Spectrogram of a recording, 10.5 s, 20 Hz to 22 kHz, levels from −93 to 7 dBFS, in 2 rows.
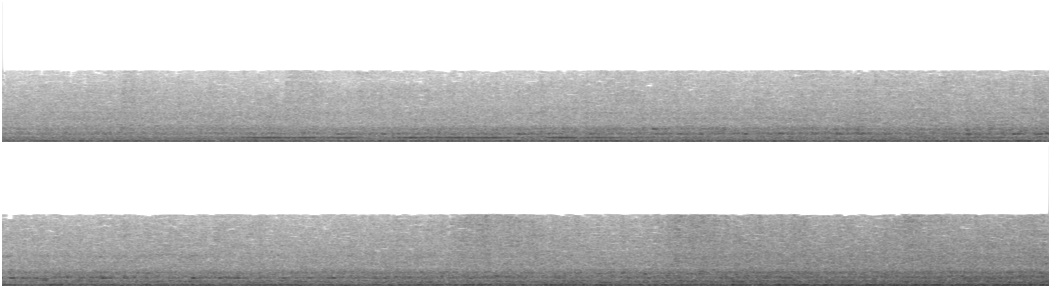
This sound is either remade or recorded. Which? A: recorded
